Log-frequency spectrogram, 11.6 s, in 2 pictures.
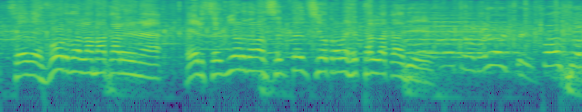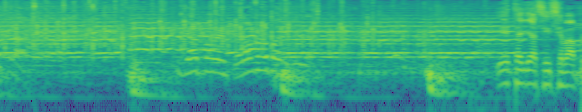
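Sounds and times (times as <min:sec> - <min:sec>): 
crowd clapping along to a song: 0:00.0 - 0:11.3
speech: 0:00.1 - 0:04.5, 0:05.2 - 0:06.3, 0:07.1 - 0:09.2, 0:10.1 - 0:11.6.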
